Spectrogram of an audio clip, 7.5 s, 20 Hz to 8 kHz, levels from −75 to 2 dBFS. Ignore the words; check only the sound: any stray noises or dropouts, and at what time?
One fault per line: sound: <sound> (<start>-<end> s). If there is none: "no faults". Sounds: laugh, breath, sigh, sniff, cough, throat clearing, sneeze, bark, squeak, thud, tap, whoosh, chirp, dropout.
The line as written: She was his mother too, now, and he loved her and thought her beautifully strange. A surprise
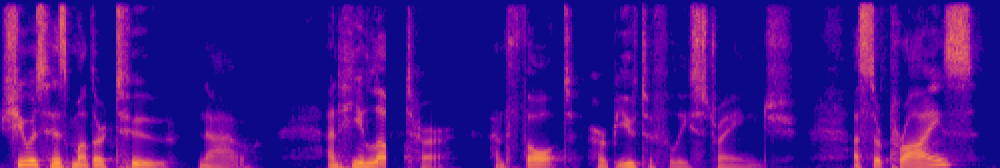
sound: dropout (2.9-3.0 s)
